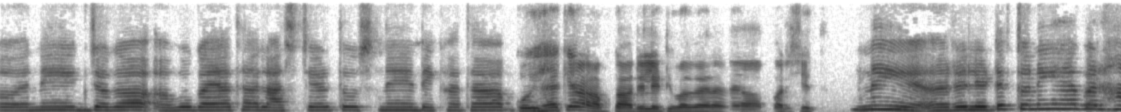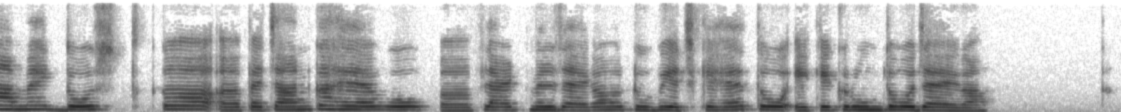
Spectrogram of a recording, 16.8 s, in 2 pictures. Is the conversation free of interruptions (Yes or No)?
Yes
